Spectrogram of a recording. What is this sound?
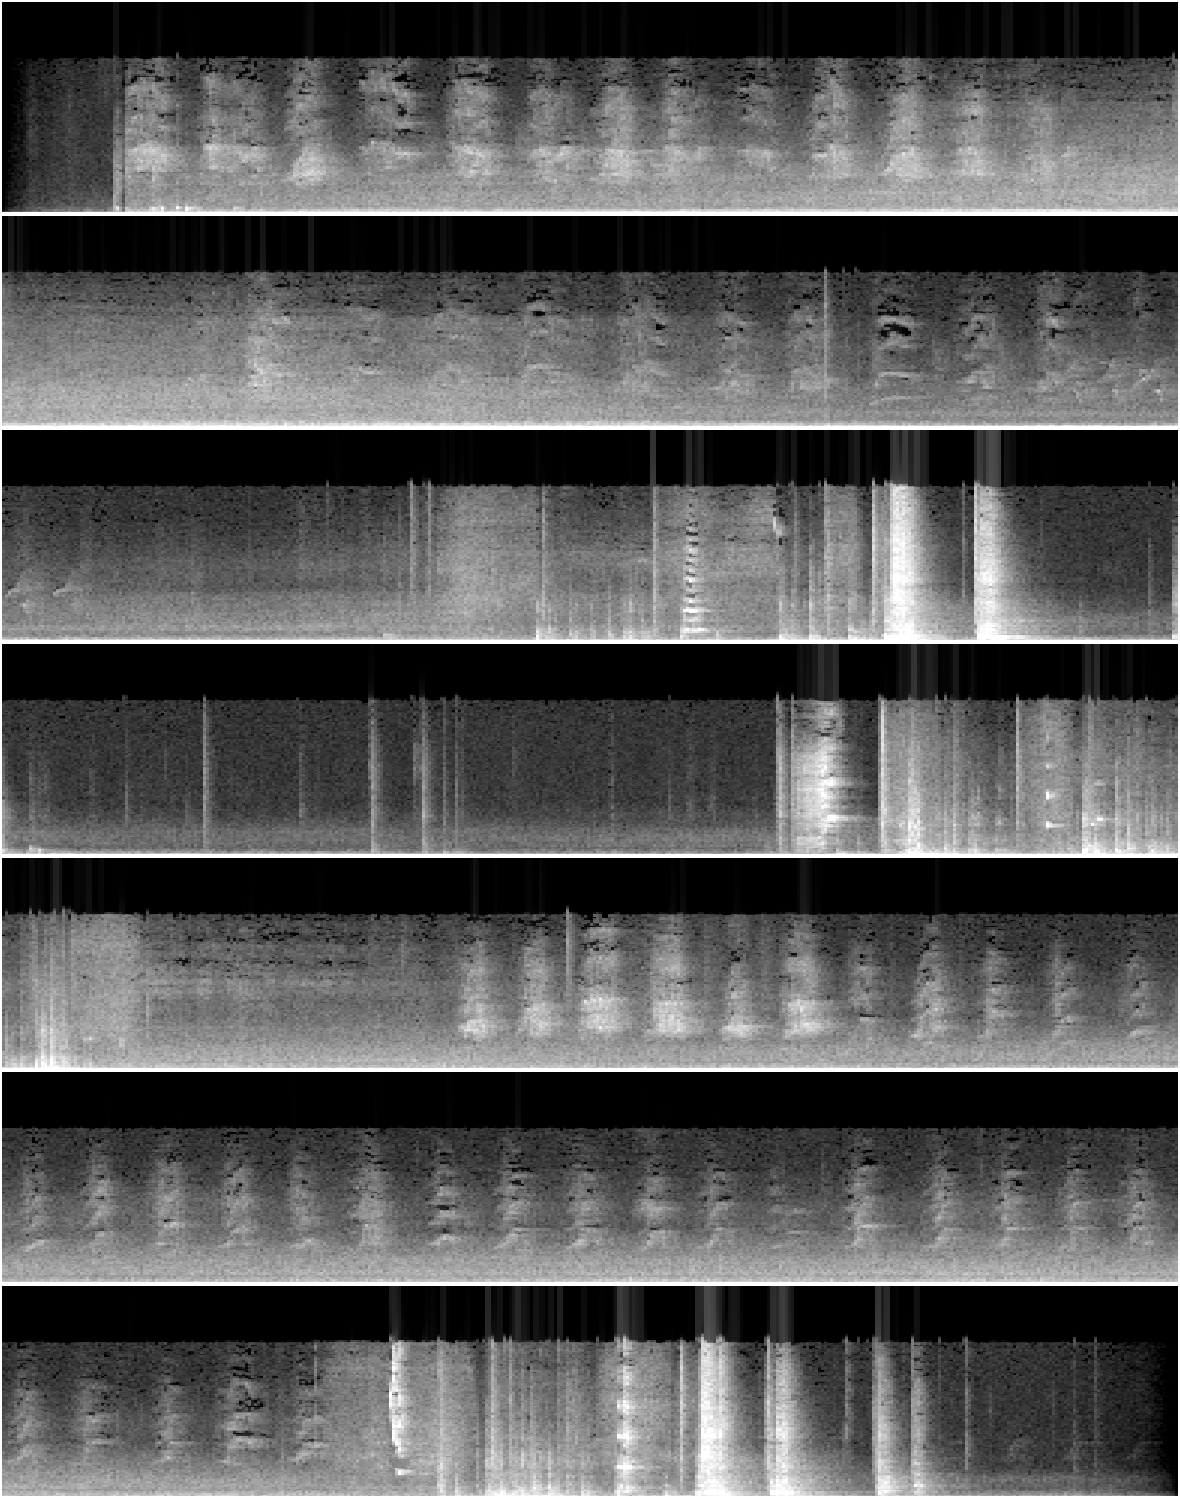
Opening and closing a window at home. You can hear birds and cars passing when opened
